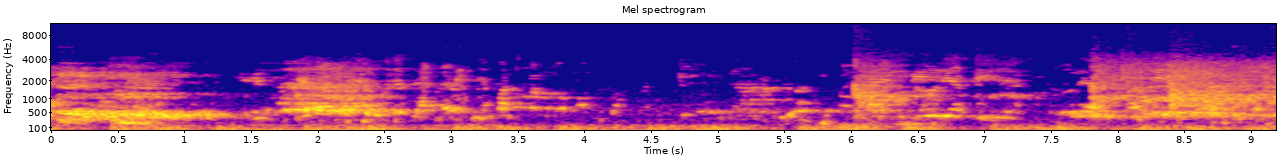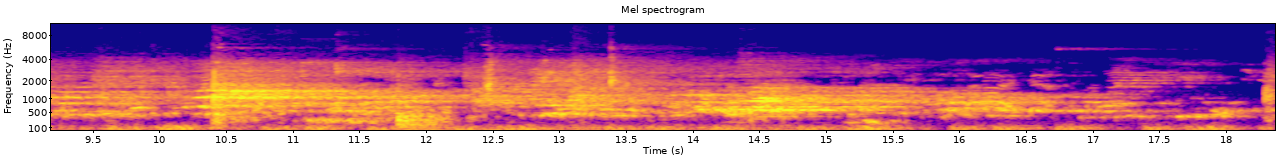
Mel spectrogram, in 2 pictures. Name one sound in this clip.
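Many voices chatter and call out around a large echoing hall.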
